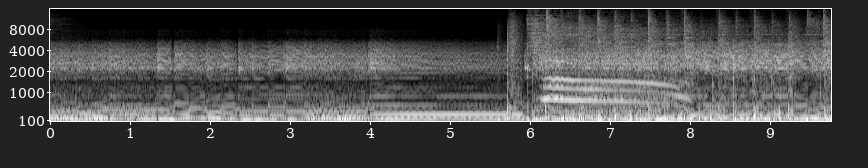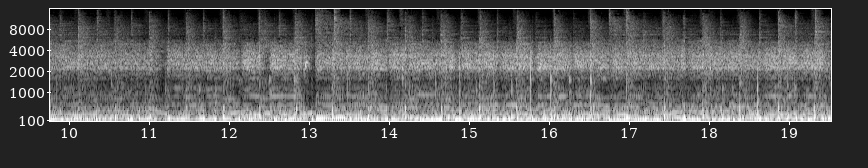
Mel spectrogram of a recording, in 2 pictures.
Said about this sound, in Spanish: han sacado una demo en el 2020 que se llama …. Son cuatro canciones y vamos a escuchar una de ellas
